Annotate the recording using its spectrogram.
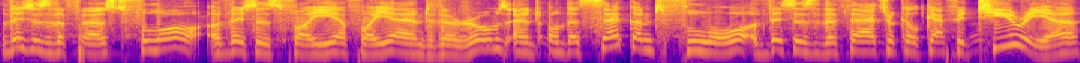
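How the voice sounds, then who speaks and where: A woman of medium pitch speaks at a fairly slow pace with ordinary pitch variation, with noticeable background noise behind her. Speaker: architect presenting a competition entry. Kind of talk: presentation answering jury question.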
